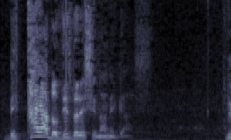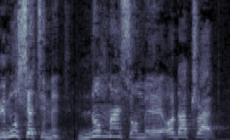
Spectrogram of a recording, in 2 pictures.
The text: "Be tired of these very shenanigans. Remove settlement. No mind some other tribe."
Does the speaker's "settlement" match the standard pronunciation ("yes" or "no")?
no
